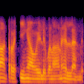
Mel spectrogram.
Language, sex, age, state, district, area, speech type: Malayalam, male, 18-30, Kerala, Kozhikode, urban, conversation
